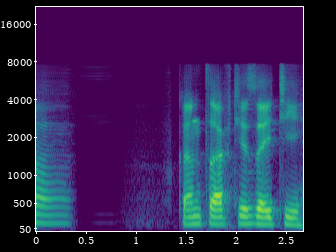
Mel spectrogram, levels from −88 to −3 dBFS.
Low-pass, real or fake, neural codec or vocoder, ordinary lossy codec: none; fake; codec, 16 kHz, about 1 kbps, DyCAST, with the encoder's durations; none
